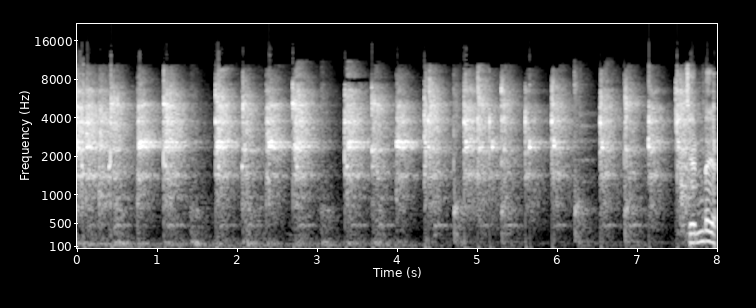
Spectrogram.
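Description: Wooden drumstick striking a granite practice stone, the stone on which chenda drummers train their strokes. The sharp taps come evenly at about three a second.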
